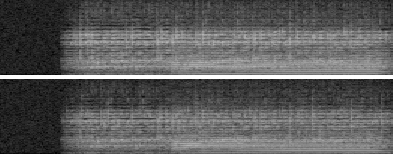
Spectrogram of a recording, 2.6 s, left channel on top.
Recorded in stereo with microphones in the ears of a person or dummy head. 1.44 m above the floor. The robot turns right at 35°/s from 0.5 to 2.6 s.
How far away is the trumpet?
About 8.5 m.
